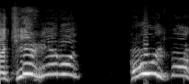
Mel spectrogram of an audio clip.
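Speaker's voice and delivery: breathless, high, loud, words tumbling through laughter. Reacting to a clip with another speaker, laughing while talking. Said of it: "I gotta take a breath".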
